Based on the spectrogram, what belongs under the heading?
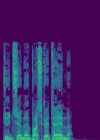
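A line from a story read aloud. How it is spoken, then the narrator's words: Roaring. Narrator (French): rugit Yorick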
